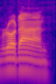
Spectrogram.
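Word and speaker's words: Rodón: Rodon.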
